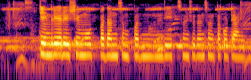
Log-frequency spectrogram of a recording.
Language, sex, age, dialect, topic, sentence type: Marathi, female, 18-24, Standard Marathi, agriculture, statement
